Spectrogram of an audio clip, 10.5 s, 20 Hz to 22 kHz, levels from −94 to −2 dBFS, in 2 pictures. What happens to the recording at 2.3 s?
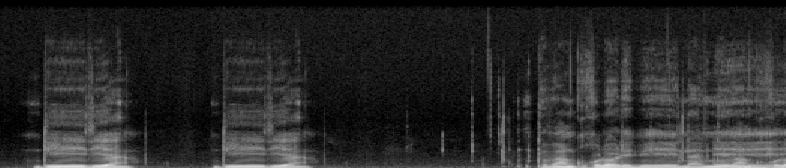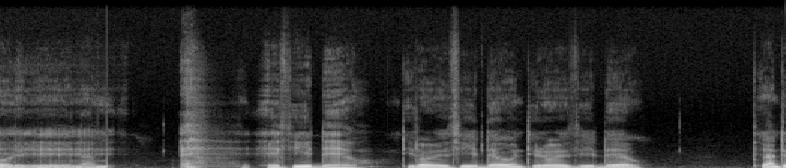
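At 2.3 s the speech has a doubled audio track, running from 1.41 to 5.95 s: a dry, full-band copy trails about a second behind, somewhat quieter, likely from a second capture path. On a spectrogram the speech pattern repeats, shifted right, with abrupt edges.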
